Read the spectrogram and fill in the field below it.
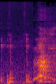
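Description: sneeze

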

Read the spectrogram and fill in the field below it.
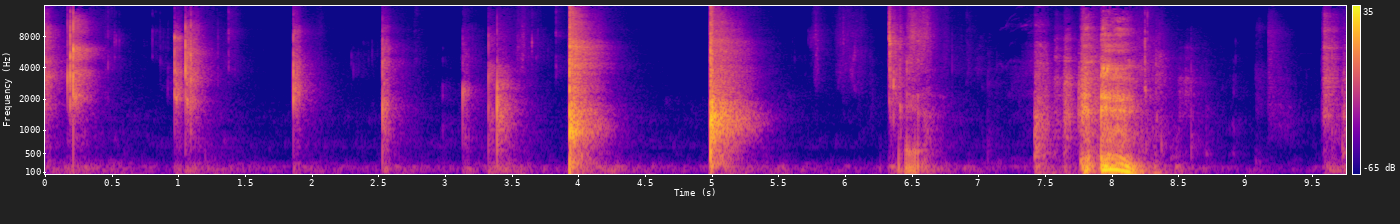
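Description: hand clapping

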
